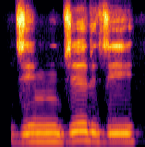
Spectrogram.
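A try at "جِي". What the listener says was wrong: ইয়াতে জি, এখানে এক লিফ টান আছে না? ইয়া ইয়া জেরের পর ইয়া থাকলে কি হয়? রসমেলা ইয়া থাকলে, তা আপনি টানছেন না তো। জিম ইয়া জেরে জি, জিম ইয়া জবরে যাই, জি জি যাই। আপনি স্পষ্ট করে শান্তভাবে বলুন।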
